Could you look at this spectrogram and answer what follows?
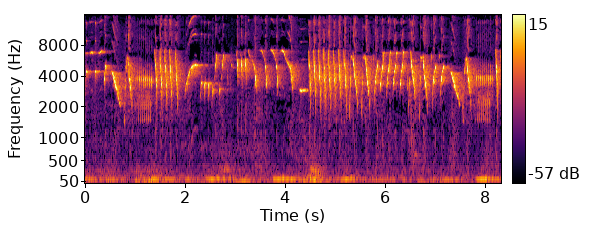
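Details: Canary song for tutoring white-rumped shamas: dense bursts of rapid trills and rising-falling whistles, sharp chips in between, singing nearly nonstop.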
